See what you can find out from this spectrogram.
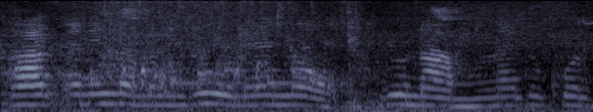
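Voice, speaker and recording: A woman's voice: fairly high pitch, steady tone, brisk. A woman with an Isan Thai accent hosting a casual vlog, chatting in a folksy way and often addressing her viewers directly. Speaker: vlog host. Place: outdoors in a rural garden. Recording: clearly noisy outdoor field recording.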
